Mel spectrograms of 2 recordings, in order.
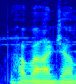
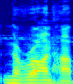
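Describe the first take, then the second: First: The name is said with English sounds. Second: The name is said with Spanish sounds. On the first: The speaker calls it wrong. "like I probably said a million times playing this game" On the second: The speaker calls it right. "because it's Spanish"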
